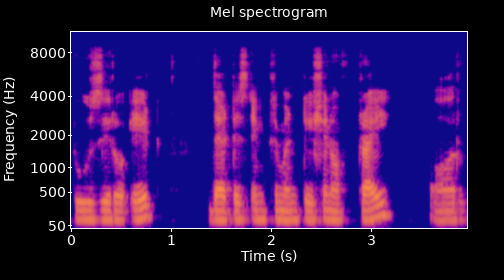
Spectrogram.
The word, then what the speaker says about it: trie: so question कहता है कि अ ट्राई, pronounced as try or prefix tree, is a tree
